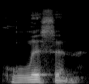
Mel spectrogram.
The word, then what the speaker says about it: listen: But this word is listen. With the short sound like this is.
